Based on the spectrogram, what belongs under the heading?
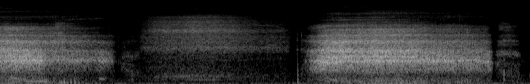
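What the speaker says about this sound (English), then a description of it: "Inhale through the nose." A person draws two long, audible breaths in through the nose during a vata vinyasa yoga practice, each a soft airy rush lasting a couple of seconds, close and alone with a quiet pause between.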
